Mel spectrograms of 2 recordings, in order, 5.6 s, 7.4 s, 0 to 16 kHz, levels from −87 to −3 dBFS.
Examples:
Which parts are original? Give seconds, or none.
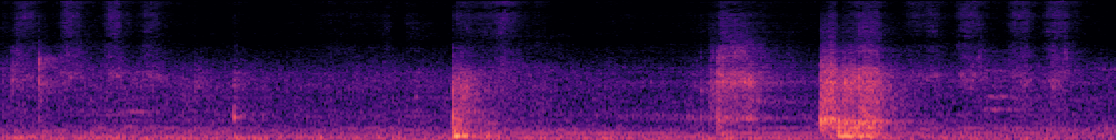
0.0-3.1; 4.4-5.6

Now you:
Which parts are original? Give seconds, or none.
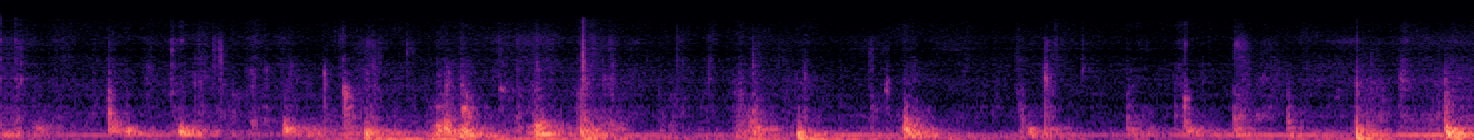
none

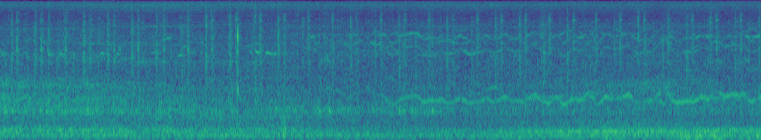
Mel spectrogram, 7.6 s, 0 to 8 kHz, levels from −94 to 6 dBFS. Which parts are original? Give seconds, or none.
0.0-7.6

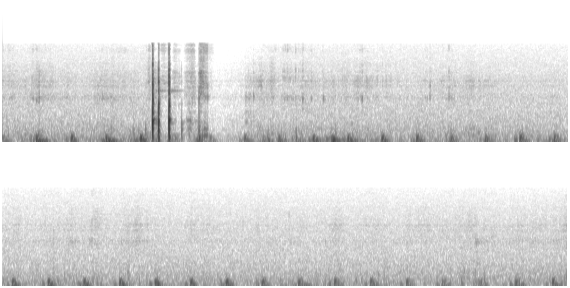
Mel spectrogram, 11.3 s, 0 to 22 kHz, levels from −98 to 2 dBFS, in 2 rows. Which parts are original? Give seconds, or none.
0.0-11.3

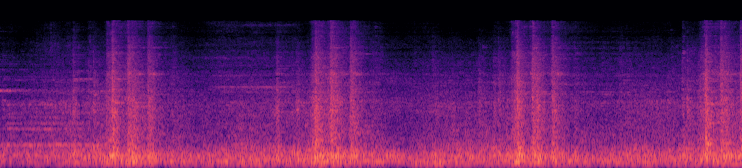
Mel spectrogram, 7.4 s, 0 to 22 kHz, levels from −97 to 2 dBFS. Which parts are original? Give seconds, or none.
0.0-3.8; 4.4-7.4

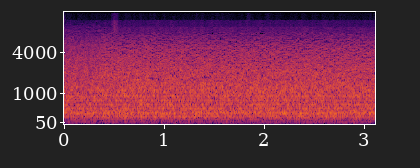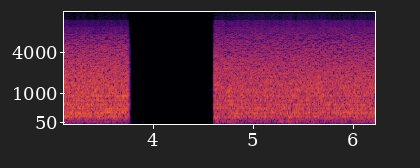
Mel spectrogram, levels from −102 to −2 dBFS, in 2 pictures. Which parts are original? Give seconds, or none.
0.0-4.1; 4.8-6.2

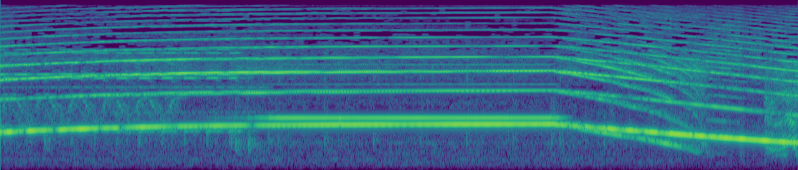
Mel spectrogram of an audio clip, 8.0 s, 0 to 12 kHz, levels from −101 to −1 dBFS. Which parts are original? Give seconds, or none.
0.0-8.0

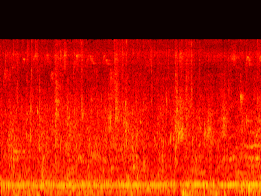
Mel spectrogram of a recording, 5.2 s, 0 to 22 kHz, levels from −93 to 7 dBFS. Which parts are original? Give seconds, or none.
0.0-4.1; 4.7-5.2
